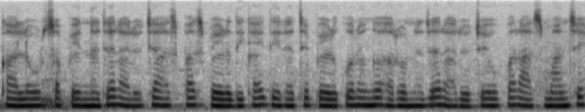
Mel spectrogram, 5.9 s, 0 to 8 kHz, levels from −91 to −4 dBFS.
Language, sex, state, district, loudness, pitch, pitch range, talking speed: Rajasthani, female, Rajasthan, Nagaur, -13 LUFS, 180 Hz, 175-195 Hz, 235 wpm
